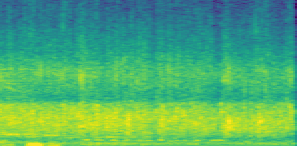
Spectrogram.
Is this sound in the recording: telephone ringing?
no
